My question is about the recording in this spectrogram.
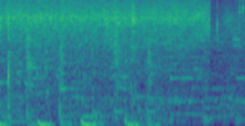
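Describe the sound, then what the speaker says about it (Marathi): Raw onion and tomato fry in oil with ginger, garlic and peanut masala for a Marathi potato-pea curry, giving a dense, close sizzle with several sharp, rhythmic spoon taps and stirring thumps. "कांदे टमाटे कच्चे असल्यामुळे याला आपण छान तेलामध्ये भाजून घेऊया"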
